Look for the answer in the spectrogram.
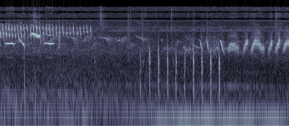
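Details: Caged Chinese hwamei kept as a songbird, singing well: a fast high buzzy trill, then sharp downward-sweeping notes, a burst of rapid clicks, and looping whistled phrases repeated over low background rumble.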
